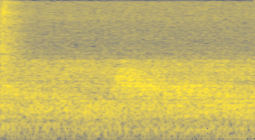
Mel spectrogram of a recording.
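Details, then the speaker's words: Transcranial Doppler with the probe insonating deeper to reach the middle/anterior cerebral artery bifurcation: a steady whooshing flow signal, with the anterior cerebral artery appearing as a second signal flowing away, overlapping the middle cerebral artery. "vamos aprofundar e tentar atingir a bifurcação da artéria cerebral média com artéria cerebral anterior começa a surgir uma outra etérea fugindo para o clube essa então é artéria cerebral anterior que agora aparece mais facilmente"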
